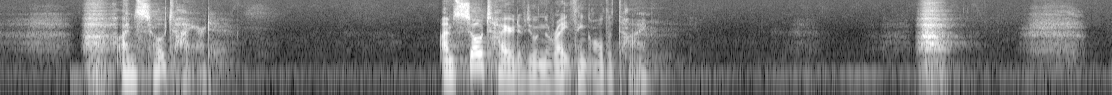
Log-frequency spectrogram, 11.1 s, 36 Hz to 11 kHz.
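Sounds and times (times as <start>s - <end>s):
deep breath: 0.0s - 1.2s, 7.7s - 11.0s
speech: 1.2s - 2.2s, 4.4s - 6.6s.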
